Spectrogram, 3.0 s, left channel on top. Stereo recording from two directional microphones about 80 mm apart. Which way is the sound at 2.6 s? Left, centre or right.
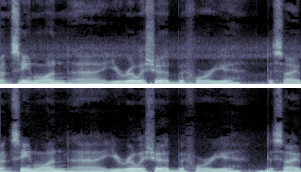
Centre.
